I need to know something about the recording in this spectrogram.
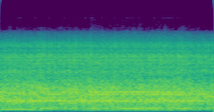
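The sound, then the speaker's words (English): A rough-running car engine that has gone too long without a tune-up idles, a loud, continuous rumbling drone with a slightly uneven low throb throughout and no voices. “Going too long without a tune-up.”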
